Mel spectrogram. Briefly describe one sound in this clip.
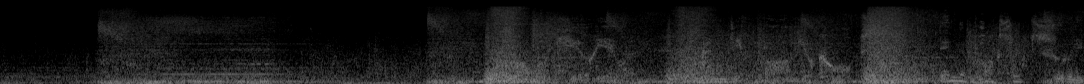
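Magical sword blasts whoosh and crackle loudly.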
